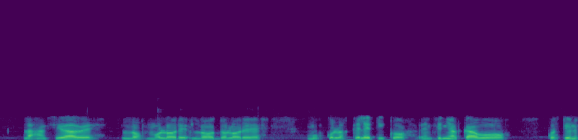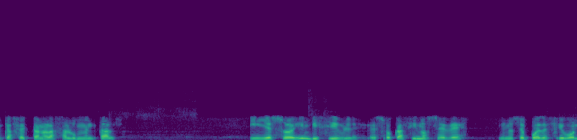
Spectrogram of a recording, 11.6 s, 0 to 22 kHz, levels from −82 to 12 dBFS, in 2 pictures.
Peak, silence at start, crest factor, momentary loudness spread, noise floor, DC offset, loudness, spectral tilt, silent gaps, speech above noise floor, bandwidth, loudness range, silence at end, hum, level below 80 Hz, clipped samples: -2 dBFS; 0.25 s; 20 dB; 11 LU; -65 dBFS; under 0.1%; -22 LUFS; -8 dB/octave; none; 44 dB; 4 kHz; 2 LU; 0 s; none; -64 dBFS; under 0.1%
